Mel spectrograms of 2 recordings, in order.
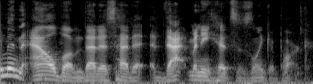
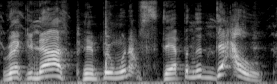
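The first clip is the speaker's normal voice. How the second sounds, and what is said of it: West Coast rapper voice impression. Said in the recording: “You're going to start going West Coast? ... Like E-40? ... That does sound like E-40, though, doesn't it?”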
